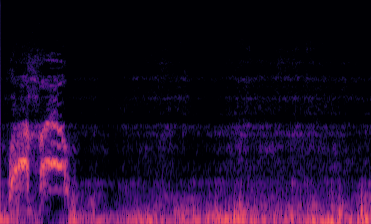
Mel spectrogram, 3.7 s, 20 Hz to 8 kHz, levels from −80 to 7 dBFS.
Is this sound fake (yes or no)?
yes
